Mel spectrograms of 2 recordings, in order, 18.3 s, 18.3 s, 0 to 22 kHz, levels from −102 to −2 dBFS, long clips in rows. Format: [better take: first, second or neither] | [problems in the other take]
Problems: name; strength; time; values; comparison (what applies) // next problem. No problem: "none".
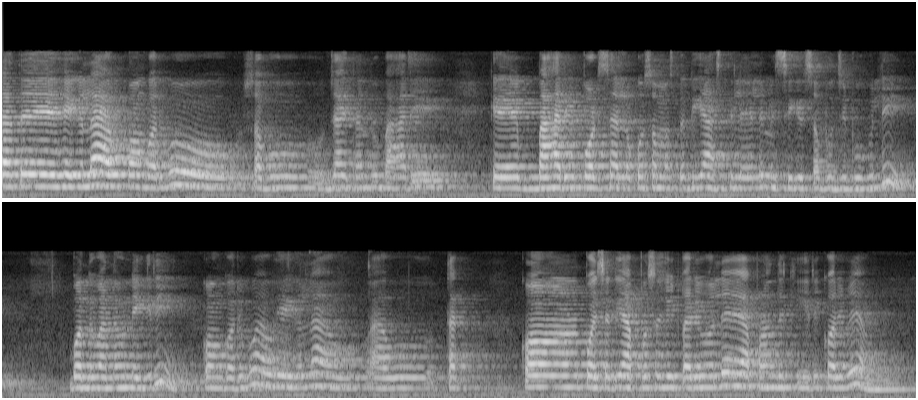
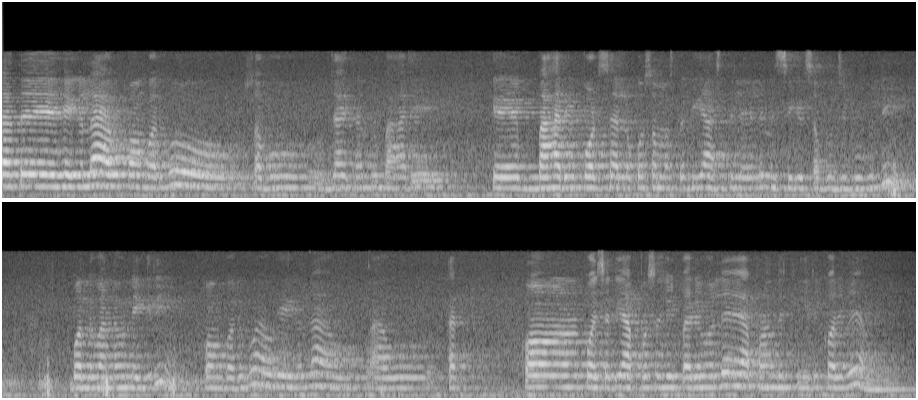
first | background sound (Fireworks / Ocean); 12 dB below the speech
